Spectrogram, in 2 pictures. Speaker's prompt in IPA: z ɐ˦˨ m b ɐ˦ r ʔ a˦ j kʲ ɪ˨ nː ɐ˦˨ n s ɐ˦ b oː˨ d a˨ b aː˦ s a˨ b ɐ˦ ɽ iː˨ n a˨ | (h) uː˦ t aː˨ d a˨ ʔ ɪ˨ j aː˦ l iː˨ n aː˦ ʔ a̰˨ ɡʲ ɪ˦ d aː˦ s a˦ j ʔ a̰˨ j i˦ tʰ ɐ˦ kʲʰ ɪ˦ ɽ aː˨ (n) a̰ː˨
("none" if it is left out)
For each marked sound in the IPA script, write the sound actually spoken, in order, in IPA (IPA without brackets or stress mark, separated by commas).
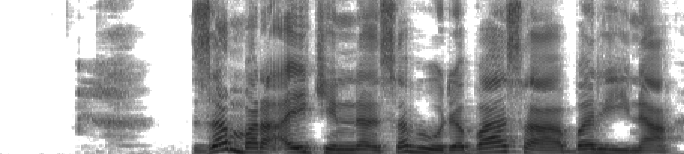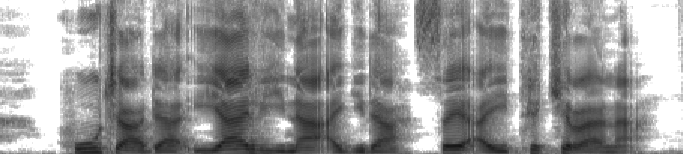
h, n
